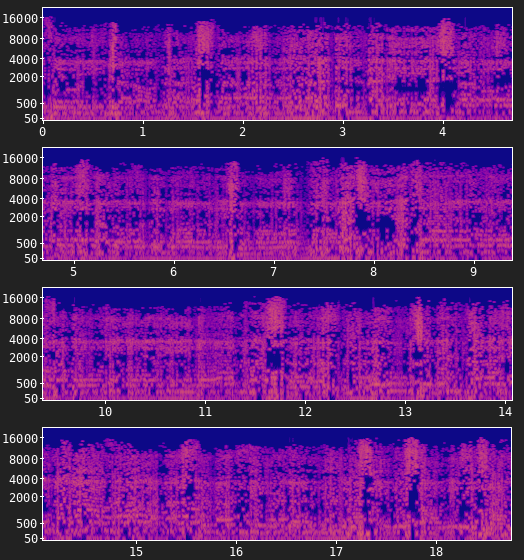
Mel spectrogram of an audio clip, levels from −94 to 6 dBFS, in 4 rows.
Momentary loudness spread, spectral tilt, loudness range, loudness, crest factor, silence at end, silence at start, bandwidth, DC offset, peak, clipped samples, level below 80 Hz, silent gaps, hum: 8 LU; -1 dB/octave; 2 LU; -37 LUFS; 22 dB; 0 s; 0 s; 16 kHz; under 0.1%; -16 dBFS; under 0.1%; -58 dBFS; none; none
